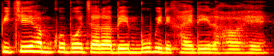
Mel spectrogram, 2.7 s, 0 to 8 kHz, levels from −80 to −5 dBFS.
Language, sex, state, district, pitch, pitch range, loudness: Hindi, female, Arunachal Pradesh, Lower Dibang Valley, 205 Hz, 190-225 Hz, -15 LUFS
